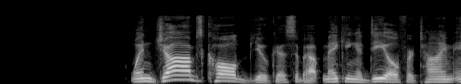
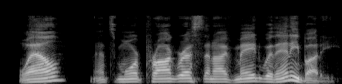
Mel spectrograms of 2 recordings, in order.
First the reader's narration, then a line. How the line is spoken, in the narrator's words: Jobs replied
